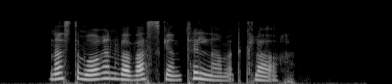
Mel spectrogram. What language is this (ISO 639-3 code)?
nor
